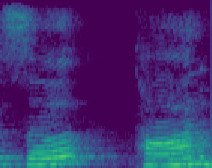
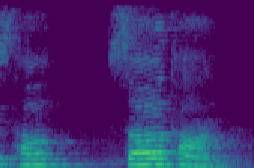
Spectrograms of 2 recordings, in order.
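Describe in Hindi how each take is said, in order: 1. 's' एक पूरा अक्षर है, जिसमें स्वर है। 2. 's' बहुत संक्षिप्त है, इसमें कोई स्वर नहीं। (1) "अगर स थान बोलेंगे" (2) "आधा स, बिल्कुल कम समय लगा बोलने में"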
